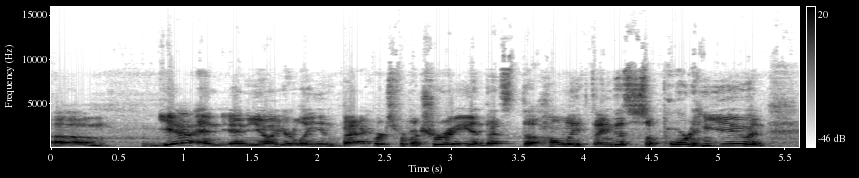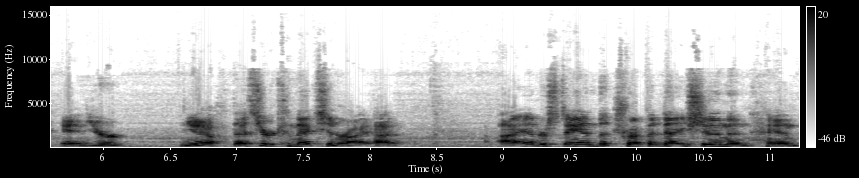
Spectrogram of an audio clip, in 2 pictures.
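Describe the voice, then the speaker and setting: Someone with a Southern US accent speaks at a moderate pace, with ordinary pitch variation and very even loudness, over noticeable background noise. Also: man. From US South, southern Missouri. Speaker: outdoors video creator, saddle hunter. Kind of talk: casual tutorial. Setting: indoors, archery room at home. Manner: casual, repetitive with false starts.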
